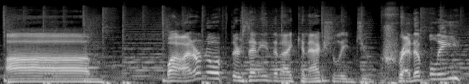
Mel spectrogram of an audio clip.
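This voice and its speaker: A man from the American Midwest hosting a casual podcast, upbeat and quick to laugh. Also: fairly high pitch, very animated, over loud music. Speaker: podcast host.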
